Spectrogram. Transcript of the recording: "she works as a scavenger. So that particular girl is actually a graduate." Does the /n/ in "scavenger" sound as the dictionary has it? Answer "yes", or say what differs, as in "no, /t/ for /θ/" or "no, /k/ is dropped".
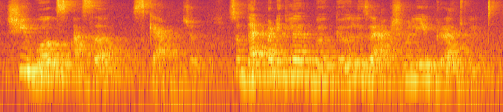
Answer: no, /n/ is dropped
